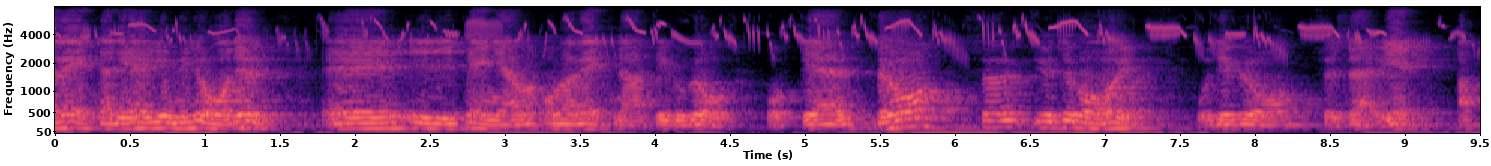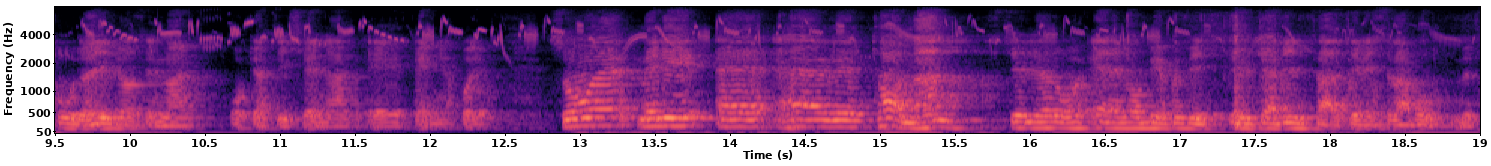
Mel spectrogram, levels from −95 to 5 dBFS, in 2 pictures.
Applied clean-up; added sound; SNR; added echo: none; Bird vocalization, bird call, bird song; 18 dB; reverberation time 0.7 s.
